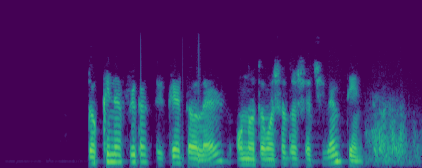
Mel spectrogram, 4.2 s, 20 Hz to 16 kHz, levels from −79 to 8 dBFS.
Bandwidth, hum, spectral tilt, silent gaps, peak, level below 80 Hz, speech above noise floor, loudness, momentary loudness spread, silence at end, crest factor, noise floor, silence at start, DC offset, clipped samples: 4.8 kHz; none; -9 dB/octave; none; -2 dBFS; -58 dBFS; 61 dB; -17 LUFS; 9 LU; 0.05 s; 16 dB; -78 dBFS; 0.9 s; under 0.1%; under 0.1%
